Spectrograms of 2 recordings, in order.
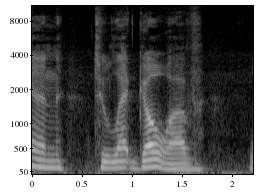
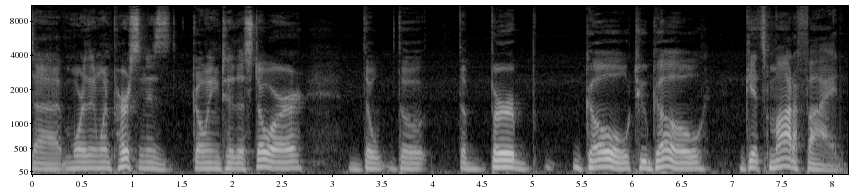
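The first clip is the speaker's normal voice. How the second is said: ordinary delivery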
